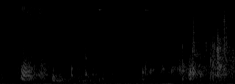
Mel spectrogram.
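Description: Near silence: room tone with two faint, short rustles, one about a quarter second in and one near the end.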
